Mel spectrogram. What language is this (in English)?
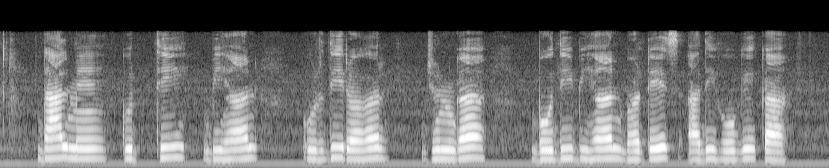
Chhattisgarhi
